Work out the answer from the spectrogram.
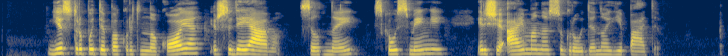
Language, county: Lithuanian, Vilnius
